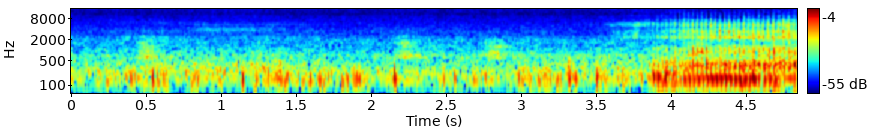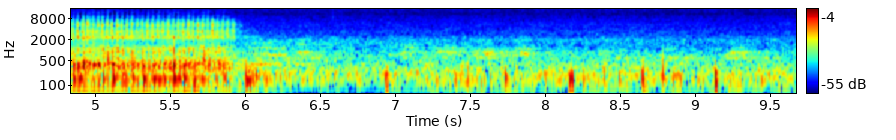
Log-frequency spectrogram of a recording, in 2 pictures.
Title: Bagheera snoring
